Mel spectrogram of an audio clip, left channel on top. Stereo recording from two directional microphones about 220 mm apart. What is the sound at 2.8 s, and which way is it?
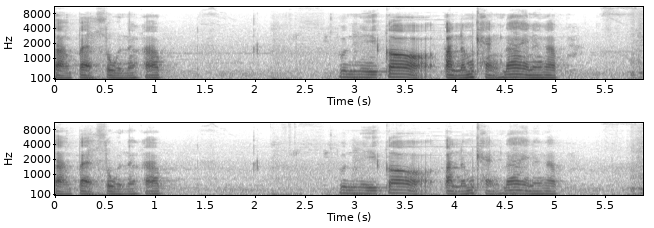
Speech, 15° left (ahead or behind).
